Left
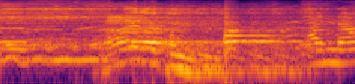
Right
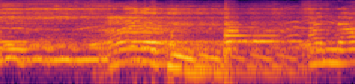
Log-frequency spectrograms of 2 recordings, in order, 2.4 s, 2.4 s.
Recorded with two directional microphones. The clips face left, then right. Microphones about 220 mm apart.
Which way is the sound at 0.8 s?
55° right (ahead or behind).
